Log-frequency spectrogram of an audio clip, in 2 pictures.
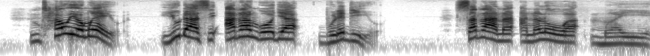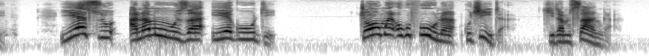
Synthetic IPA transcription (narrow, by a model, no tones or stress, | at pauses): ntʰawijɔmwɛjɔ̰ | juɗasiataŋɡɔʄja | bulɛdiːjɔ̰ | satanaʔanalɔwamwaiːjɛ | jɛsu | anamuːzaijɛk̬uːtḭ | t͡ʃɔmwɛʔukufunakut͡ʃita̰ | t͡ʃitam̩saːŋɡa̰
